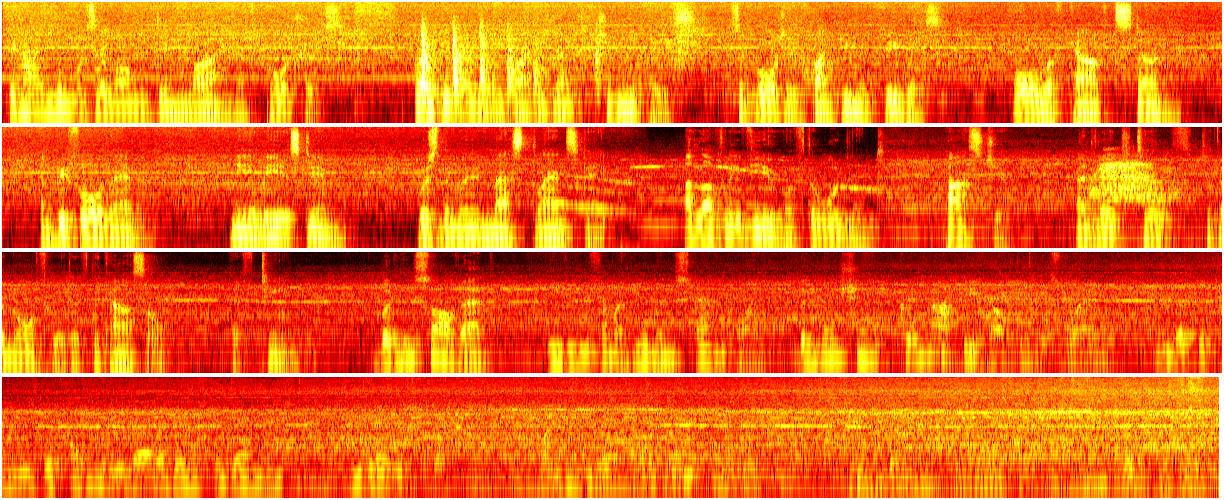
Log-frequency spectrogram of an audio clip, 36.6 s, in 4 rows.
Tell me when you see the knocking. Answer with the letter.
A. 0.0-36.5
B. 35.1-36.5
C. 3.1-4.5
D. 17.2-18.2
C.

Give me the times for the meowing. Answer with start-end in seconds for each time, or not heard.
17.2-18.2.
